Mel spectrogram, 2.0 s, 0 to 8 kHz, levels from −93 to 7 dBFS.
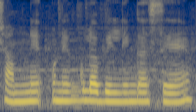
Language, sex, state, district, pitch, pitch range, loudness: Bengali, female, Assam, Hailakandi, 205 Hz, 200-215 Hz, -15 LUFS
